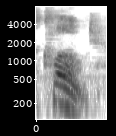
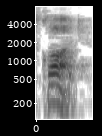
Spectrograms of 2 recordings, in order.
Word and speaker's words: Claude: now for disclaimers sake even though his name is spelled by Claude see lau de in the show he's name as clothed so yeah that always is a sticking point if your french-canadian you know that it's Claude but anyway now I'm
